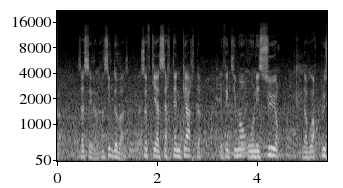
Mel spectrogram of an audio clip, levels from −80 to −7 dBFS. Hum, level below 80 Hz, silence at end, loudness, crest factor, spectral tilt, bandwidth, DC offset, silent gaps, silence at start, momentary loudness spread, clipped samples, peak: none; -60 dBFS; 0 s; -27 LUFS; 18 dB; -5 dB/octave; 16 kHz; under 0.1%; none; 0 s; 10 LU; under 0.1%; -10 dBFS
